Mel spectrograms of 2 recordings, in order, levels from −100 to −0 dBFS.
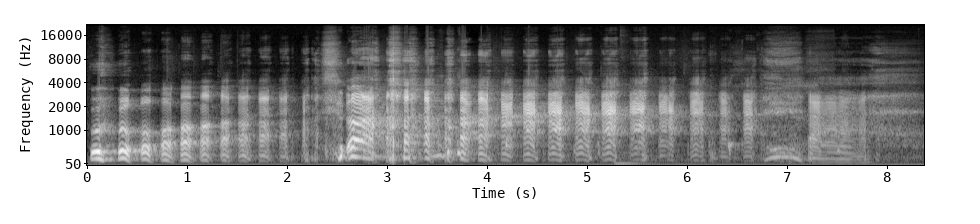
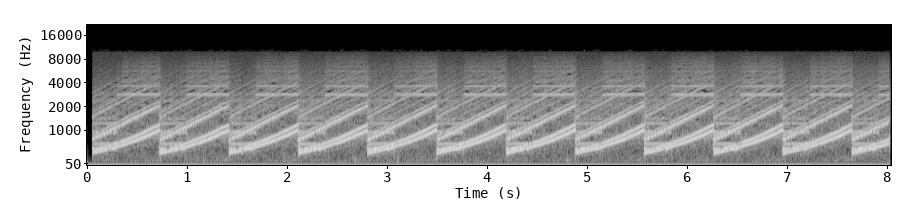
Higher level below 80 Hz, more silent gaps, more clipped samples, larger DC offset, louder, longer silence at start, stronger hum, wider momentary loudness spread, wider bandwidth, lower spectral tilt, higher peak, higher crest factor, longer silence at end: second, -60 dBFS vs -52 dBFS; neither; neither; second, 0.1% vs 1%; about the same, -17 LUFS vs -17 LUFS; about the same, 0.05 s vs 0.05 s; neither; first, 18 LU vs 1 LU; first, 18.5 kHz vs 10 kHz; about the same, -3 dB/octave vs -2 dB/octave; first, 0 dBFS vs -6 dBFS; first, 18 dB vs 12 dB; first, 0.15 s vs 0 s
